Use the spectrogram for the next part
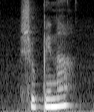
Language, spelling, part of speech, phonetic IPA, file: Czech, šupina, noun, [ˈʃupɪna], Cs-šupina.ogg
- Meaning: scale (keratin pieces covering the skin of certain animals)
